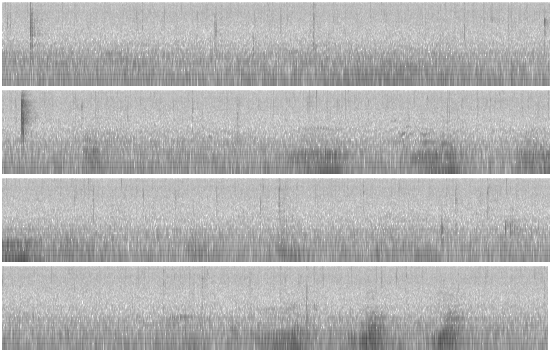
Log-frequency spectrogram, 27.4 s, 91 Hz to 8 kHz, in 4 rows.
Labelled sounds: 10.5	11.1	humpback whale, 0.91 to 1.1 kHz

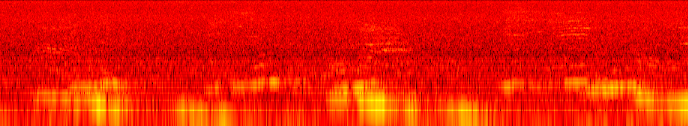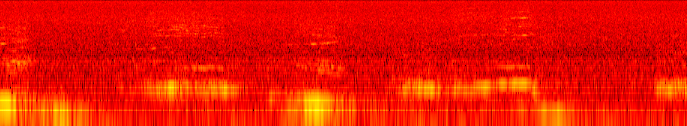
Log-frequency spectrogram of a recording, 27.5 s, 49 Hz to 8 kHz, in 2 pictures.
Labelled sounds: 0.8	1.1	humpback whale, 0.93 to 1.2 kHz
7.4	8.2	humpback whale, 0.96 to 1.2 kHz
11.0	11.6	humpback whale, 1.9 to 4.6 kHz
13.6	13.9	humpback whale, 1.3 to 2.7 kHz
17.1	17.5	humpback whale, 2.3 to 2.8 kHz
20.0	20.6	humpback whale, 1.3 to 2.0 kHz
23.9	24.3	humpback whale, 3.6 to 4.0 kHz

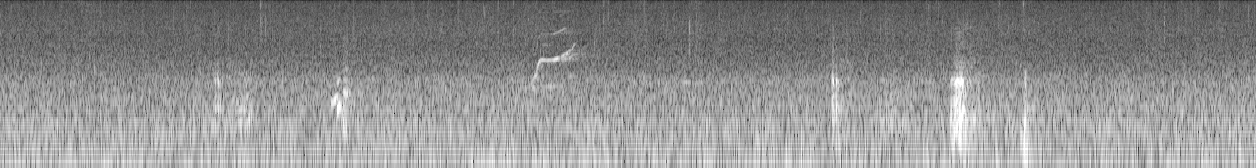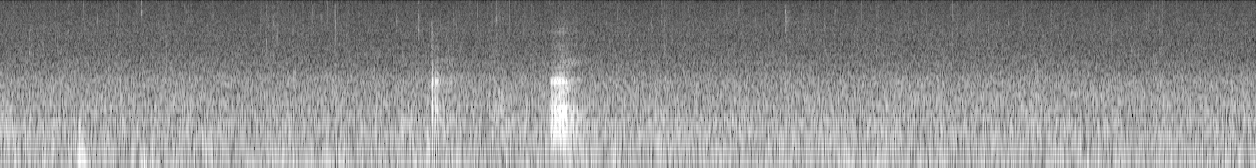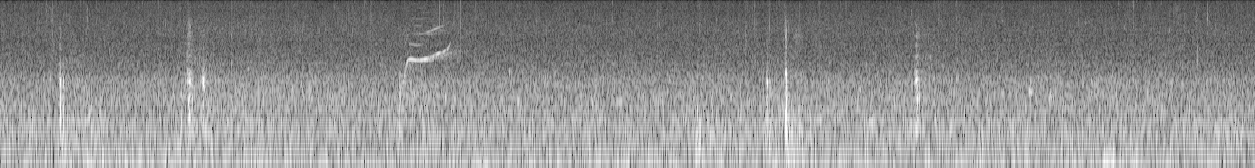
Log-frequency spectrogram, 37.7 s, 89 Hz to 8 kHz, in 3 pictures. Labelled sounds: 5.3	5.9	killer whale, offshore, 0.78 to 3.8 kHz
29.2	29.8	killer whale, offshore, 1.3 to 4.0 kHz

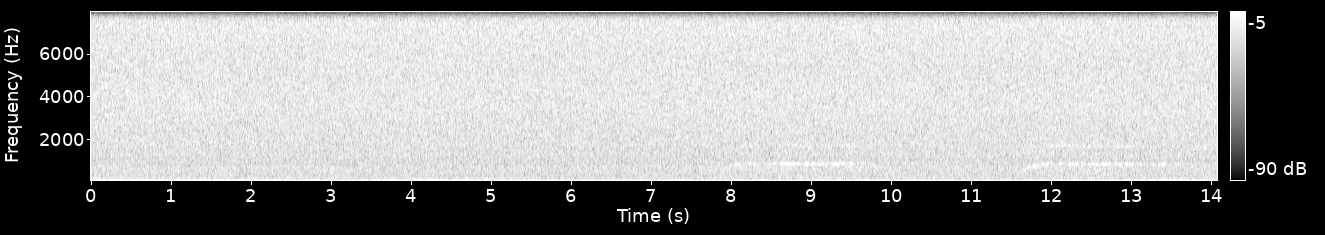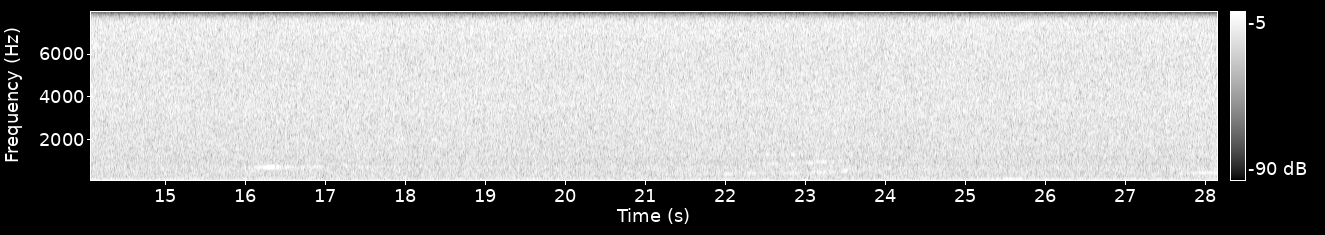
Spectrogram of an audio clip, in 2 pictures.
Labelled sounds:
8.0	8.4	humpback whale, 0.80 to 0.90 kHz
8.6	8.9	humpback whale, 0.83 to 0.93 kHz
11.8	12.0	humpback whale, 0.80 to 0.90 kHz
23.0	23.4	humpback whale, 0.86 to 1.1 kHz

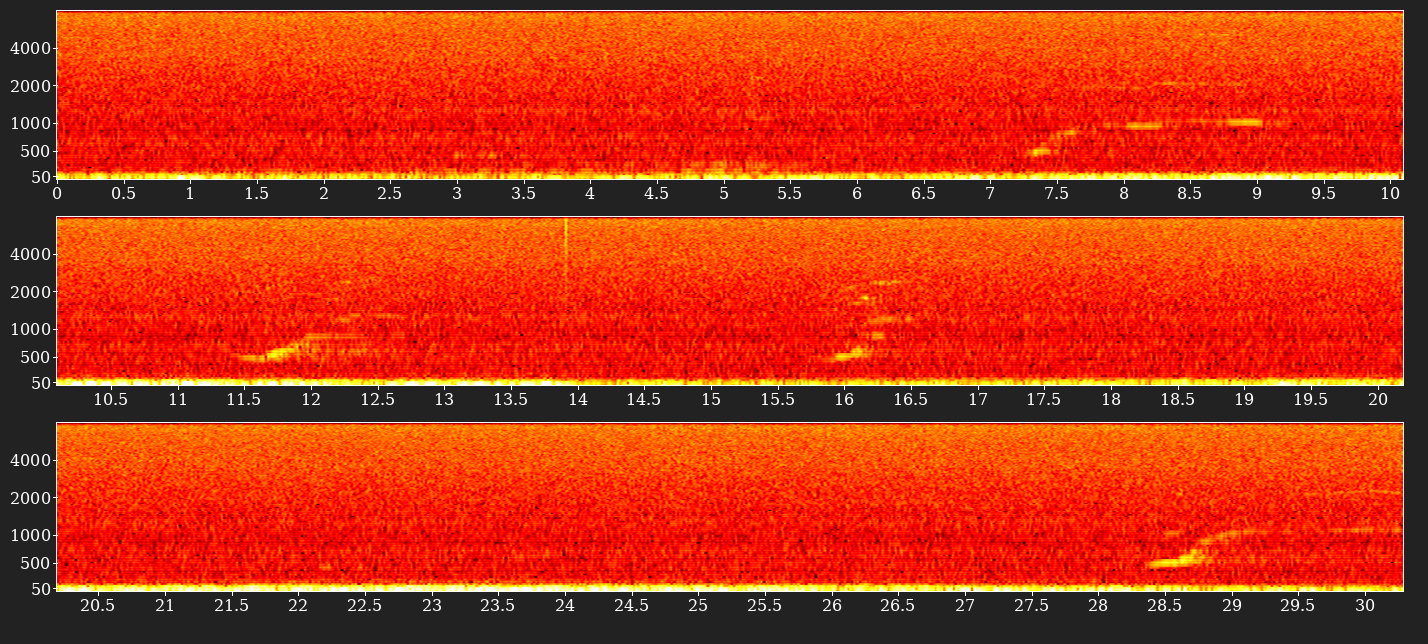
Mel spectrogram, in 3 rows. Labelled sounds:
8.0	8.3	humpback whale, 0.90 to 1.1 kHz
8.7	9.1	humpback whale, 0.96 to 1.1 kHz
11.9	12.3	humpback whale, 0.80 to 0.93 kHz
16.2	16.5	humpback whale, 1.1 to 2.5 kHz
28.7	30.2	humpback whale, 0.83 to 2.3 kHz

